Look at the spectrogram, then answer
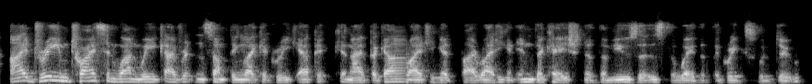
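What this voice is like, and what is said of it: Anglo-Australian accent. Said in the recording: “my accent is not immediately identifiable. It's a sort of Anglo-Australian accent. It's a bit hard to name exactly where it comes from.”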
